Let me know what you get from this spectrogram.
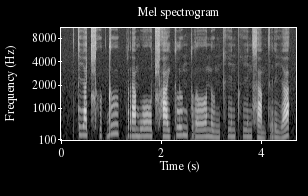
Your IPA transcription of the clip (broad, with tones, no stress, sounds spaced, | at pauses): t i˧ a̯ t͡ɕʰ ɯ˨˩ k̚ d ɯː˥˩ k̚ p r a˧ m w oː˧ t͡ɕʰ a˧ j k l ɯ˥˩ ŋ p r ɤː˦˥ n ɯ˨˩ ŋ kʰ i˧ n pʰ i˧ n s a˨˩ m t r i˩˦ a̯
